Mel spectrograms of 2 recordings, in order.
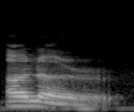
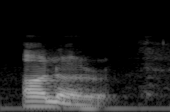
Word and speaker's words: honor: But because the H sound is silent, so we started our pronunciation with the sound of the letter O.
